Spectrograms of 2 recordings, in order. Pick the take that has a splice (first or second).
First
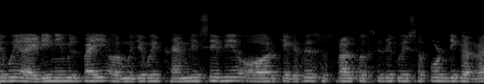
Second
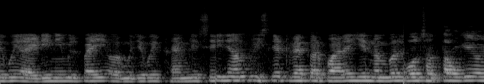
second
